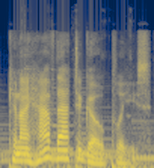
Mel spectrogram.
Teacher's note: When you say to go, your voice should rise slightly. It makes the question sound polite and clear.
